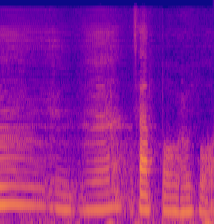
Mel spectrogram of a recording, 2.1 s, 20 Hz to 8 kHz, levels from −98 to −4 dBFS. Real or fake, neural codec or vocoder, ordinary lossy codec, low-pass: fake; codec, 16 kHz, about 1 kbps, DyCAST, with the encoder's durations; Opus, 64 kbps; 7.2 kHz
